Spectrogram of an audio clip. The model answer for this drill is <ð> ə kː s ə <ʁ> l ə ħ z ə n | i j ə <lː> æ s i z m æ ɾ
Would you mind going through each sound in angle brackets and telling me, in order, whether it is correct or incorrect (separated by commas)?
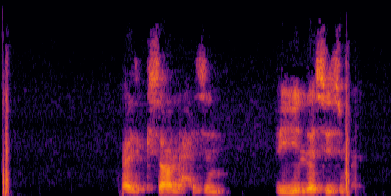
correct, correct, correct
